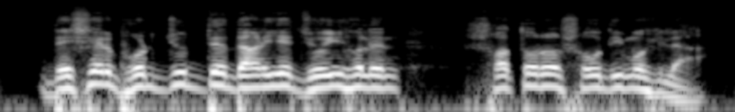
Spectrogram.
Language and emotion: Bengali, neutral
